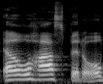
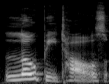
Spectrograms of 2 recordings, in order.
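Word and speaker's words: L'Hôpital: I know it looks like L hospital but it's pronounced uh Li Tall's rule.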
